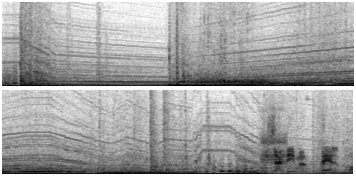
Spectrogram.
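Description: A car engine in a Batman Arkham Knight video game chase revs in a steady mid-pitched drone that climbs and falls, with game voices and effects over it.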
